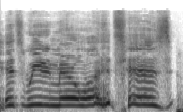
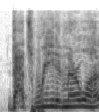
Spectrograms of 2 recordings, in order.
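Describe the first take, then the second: First: High, loud, hammed-up tearful snitching; imitating a wailing, panicked teenager; mock crying. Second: Lightly voiced accusing cop; mild imitation of a policeman; retold cop. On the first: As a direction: blurt out the blame as if bawling. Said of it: "I'm crying, throwing my friend under the bus". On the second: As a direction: state it as the cop, slightly raised pitch. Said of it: "But he goes".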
